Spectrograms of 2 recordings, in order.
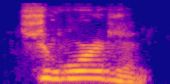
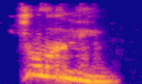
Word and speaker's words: Jordan: So, Jordan. Jordan. That first syllable, the chin goes drops down because it's said with more emphasis. You could do it in an angry voice. Jordan.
